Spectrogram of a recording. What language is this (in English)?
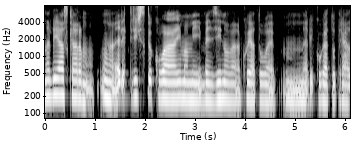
Bulgarian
